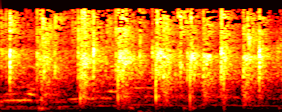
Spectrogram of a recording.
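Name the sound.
audience clapping hands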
